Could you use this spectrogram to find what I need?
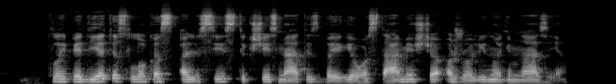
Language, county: Lithuanian, Alytus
